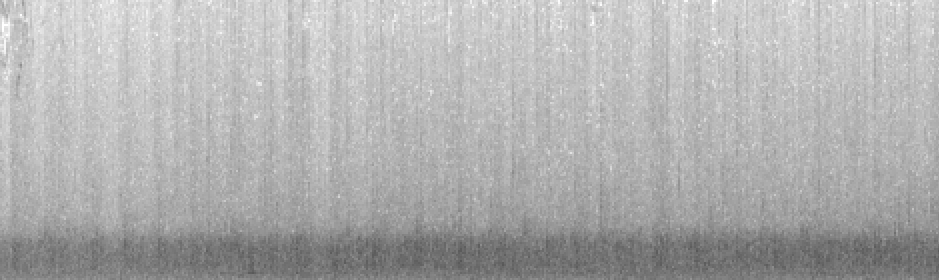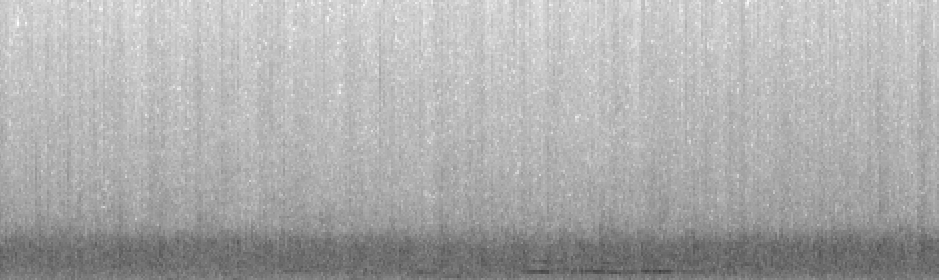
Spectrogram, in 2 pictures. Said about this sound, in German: Bravo-Rufe hört man jetzt auch aus dem Publikum. Der finale Applaus hier aus der Halle bezieht sich natürlich auf das Ensemble Intercontemporain, das vier Stücke aus der Taufe gehoben hat.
